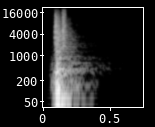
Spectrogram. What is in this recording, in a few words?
Unarmed Punch Impact Flesh Armour Heavy; Weapon Impacts; Player; Combat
